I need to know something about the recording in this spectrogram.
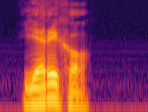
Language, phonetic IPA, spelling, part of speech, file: Polish, [jɛˈrɨxɔ], Jerycho, proper noun, Pl-Jerycho.ogg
